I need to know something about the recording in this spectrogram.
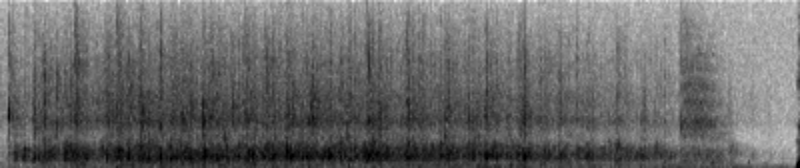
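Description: Audience applauding, a dense patter of many hands clapping that dies away about five seconds in.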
